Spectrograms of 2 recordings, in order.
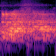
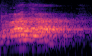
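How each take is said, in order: First: The middle consonant is a rasping throat sound. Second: The middle consonant sounds like a y. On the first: This is how it is said locally. The speaker calls it wrong. "no un raja como decimos aquí" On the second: This is the original Sanskrit sound. The speaker calls it right. "esto es un raya"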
